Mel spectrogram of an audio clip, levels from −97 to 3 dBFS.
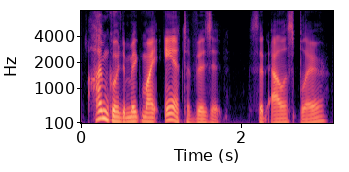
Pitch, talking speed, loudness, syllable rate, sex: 120 Hz, 210 wpm, -19 LUFS, 5.5 syllables/s, male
